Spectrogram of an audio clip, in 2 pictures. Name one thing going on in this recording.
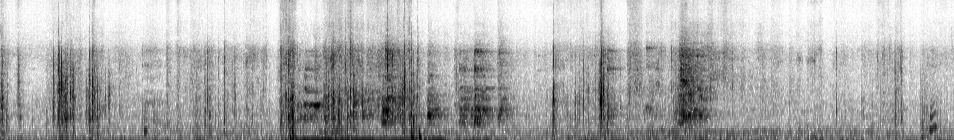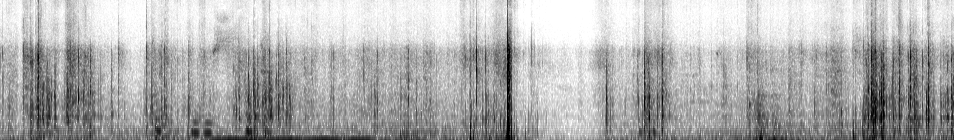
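Sheets of paper rustle and flap.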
